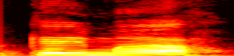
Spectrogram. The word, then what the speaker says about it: queimar: Na palavra queimar, o U não é pronunciado.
